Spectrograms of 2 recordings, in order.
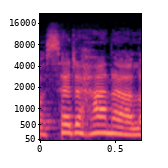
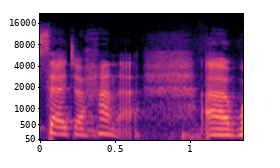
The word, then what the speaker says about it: Sederhana: how do you pronounce this? Like, what does this mean? He goes, oh, Sederhana, like simple. It wasn't even like, some people pronounce it Sederhana. I don't know why, but it's Sederhana, which a lot of my friends find funny because they call it, oh yeah, Simple Hana.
